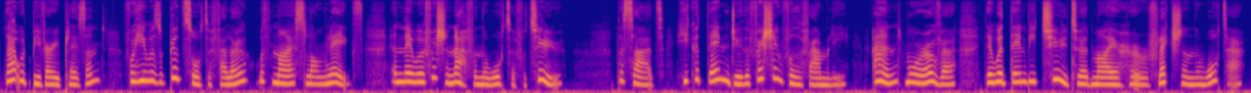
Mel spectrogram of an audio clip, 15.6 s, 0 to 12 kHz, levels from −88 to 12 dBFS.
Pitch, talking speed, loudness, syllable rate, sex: 270 Hz, 195 wpm, -17 LUFS, 5.3 syllables/s, female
